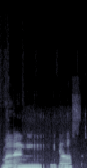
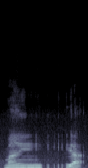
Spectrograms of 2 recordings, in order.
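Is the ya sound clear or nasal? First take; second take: nasal; clear. First: The ya sound stays nasal through the nose. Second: The ya sound is released clear of the nose. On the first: The speaker calls it wrong. "Jangan sampai pas ya masih di hidung kayak gini" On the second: The speaker calls it right. "Jadi pas ya-nya lepas"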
